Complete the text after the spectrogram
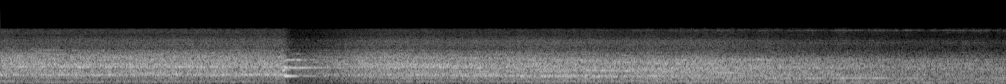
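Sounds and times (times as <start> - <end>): electric locomotive humming: 0.0 - 10.0
train coaches rolling over rails: 3.5 - 10.0.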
